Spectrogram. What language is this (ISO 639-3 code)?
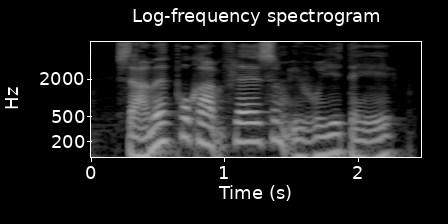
dan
